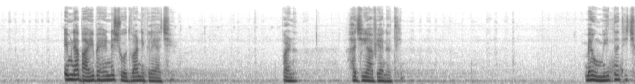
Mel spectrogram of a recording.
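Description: A young woman speaks softly and sorrowfully, close by, in short bursts.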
